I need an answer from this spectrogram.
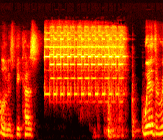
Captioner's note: phone ringing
